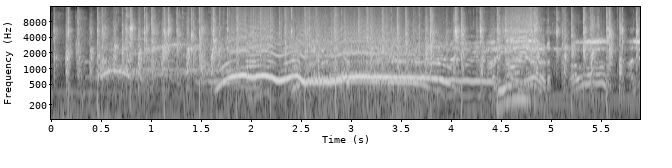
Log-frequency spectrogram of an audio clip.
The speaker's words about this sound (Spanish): Un fuerte aplauso.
